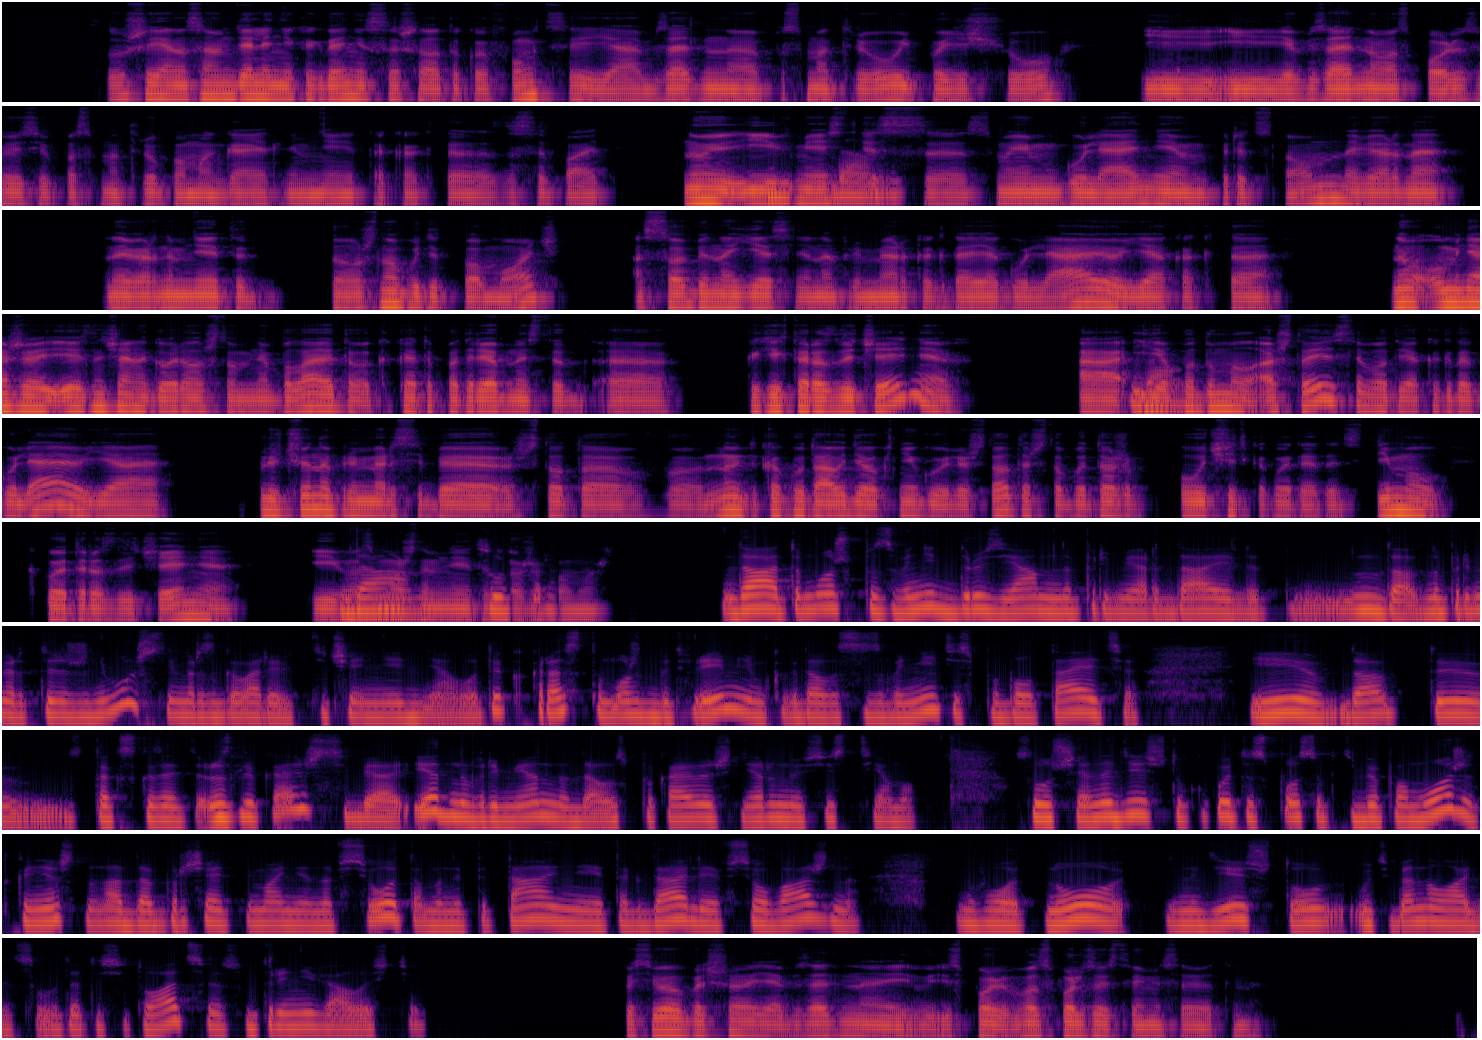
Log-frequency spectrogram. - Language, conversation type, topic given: Russian, advice, Как мне просыпаться бодрее и побороть утреннюю вялость?
- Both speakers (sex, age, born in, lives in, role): female, 40-44, Russia, Italy, advisor; male, 30-34, Latvia, Poland, user
- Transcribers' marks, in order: tapping; other background noise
